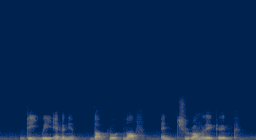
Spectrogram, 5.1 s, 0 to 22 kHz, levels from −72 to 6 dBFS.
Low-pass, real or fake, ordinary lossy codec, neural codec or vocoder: none; fake; none; codec, 16 kHz, 0.5 kbps, FunCodec, trained on Chinese and English, 25 frames a second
